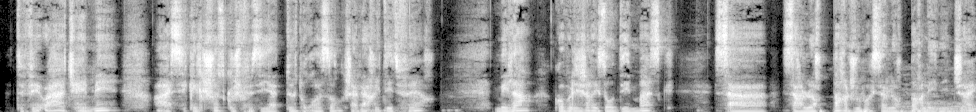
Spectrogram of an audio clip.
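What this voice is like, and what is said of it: Soft gentle imitation of another person. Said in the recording (French): “Je vais te faire une imitation ... c'est c'est tout doux, tu vois ... J'ai pas son énergie”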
